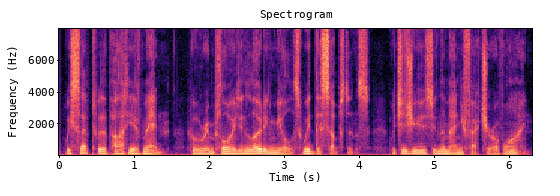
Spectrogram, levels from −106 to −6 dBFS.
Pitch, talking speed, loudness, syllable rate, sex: 110 Hz, 230 wpm, -20 LUFS, 6.1 syllables/s, male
